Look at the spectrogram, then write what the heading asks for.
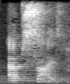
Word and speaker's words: abscise: for example we have the word abscise abscise is spelled as a b s c i s e ab size you can see here that in abscisse the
